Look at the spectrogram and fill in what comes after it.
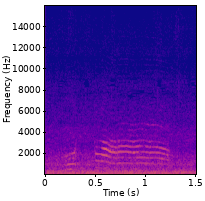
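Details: Female house cat answering when asked indoors whether she is hungry: a single clear meow of about three quarters of a second, level then gently falling, over a steady low hum.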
